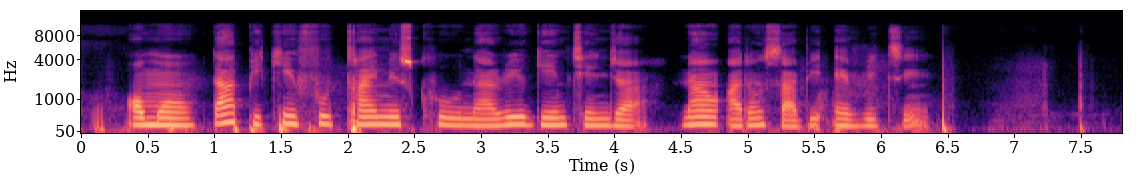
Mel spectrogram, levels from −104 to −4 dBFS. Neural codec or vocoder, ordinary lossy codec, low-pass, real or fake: none; none; 10.8 kHz; real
